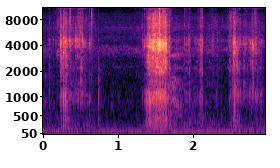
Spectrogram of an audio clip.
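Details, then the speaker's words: Nissan 240SX old clutch throw-out (release) bearing turned by hand during a clutch replacement: three short, gritty, crunching rasps as its worn bearings rattle badly. "well this is the old one but if you can hear you hear the bearings in it rattle pretty bad"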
